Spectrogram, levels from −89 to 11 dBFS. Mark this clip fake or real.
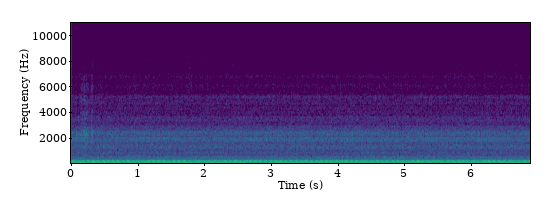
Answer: real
